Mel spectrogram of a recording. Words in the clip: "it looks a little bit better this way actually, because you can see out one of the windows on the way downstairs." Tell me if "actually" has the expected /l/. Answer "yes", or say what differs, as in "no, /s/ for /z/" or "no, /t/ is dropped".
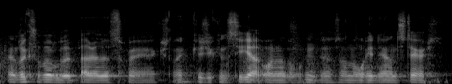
no, /l/ is dropped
